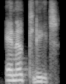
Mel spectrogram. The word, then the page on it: enucleate: Indian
